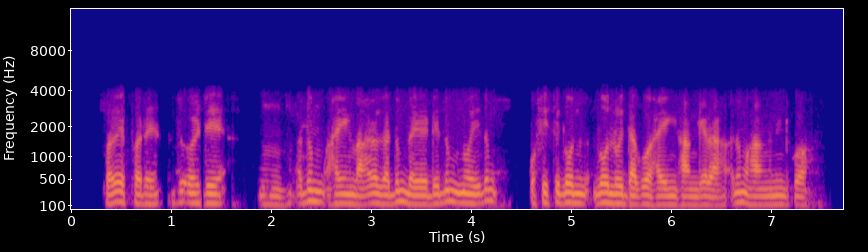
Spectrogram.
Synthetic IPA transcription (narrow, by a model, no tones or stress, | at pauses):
pʰɐɾejpʰɐɾejɐduojdi | ɐdumhajeŋlaʔɾɐɡaɐdumlajadiɐdumnojɐdum | opʰisilɔnlɔnlɔjdaɡɔɦajeŋɦaŋɡeɾaɐ̰dumɦaŋnikʰɔ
